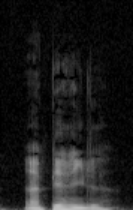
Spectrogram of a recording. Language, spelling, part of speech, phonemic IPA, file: French, péril, noun, /pe.ʁil/, Fr-péril.ogg
- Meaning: peril, danger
